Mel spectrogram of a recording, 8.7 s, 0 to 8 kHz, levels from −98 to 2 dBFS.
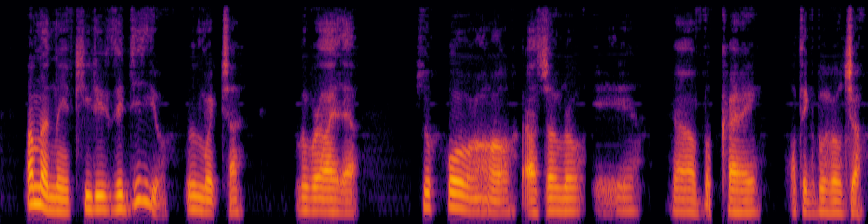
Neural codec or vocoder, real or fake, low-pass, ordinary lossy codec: codec, 16 kHz, 0.5 kbps, FunCodec, trained on LibriTTS, 25 frames a second; fake; 7.2 kHz; none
